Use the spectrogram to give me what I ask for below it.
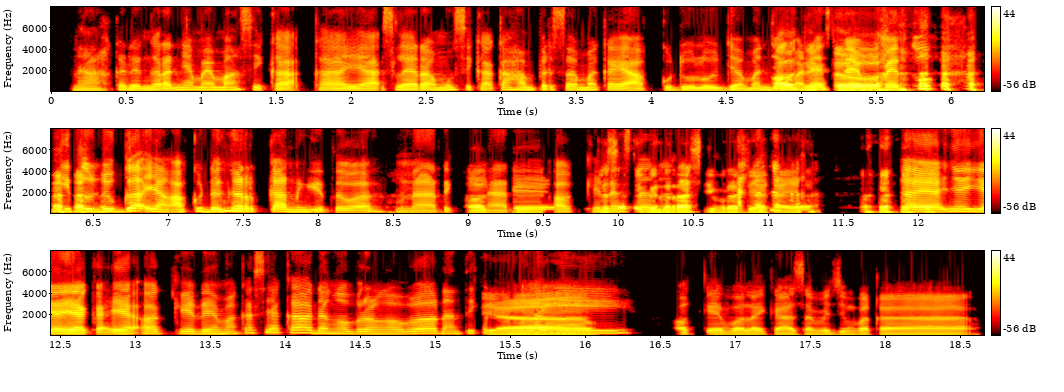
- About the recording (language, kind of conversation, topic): Indonesian, podcast, Bagaimana sebuah lagu bisa menjadi pengiring kisah hidupmu?
- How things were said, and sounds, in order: laugh; laugh; chuckle; tapping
